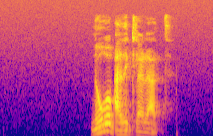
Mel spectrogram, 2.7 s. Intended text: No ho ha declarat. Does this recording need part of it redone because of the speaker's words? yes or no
no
